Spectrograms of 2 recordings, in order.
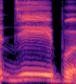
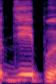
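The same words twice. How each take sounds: First: जीप with the ee held long. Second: जीप with a quick, short i. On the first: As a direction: stretch out the vowel in जीप. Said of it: "बड़ी की मात्रा को खींच के पढ़ा जाता है". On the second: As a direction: cut the vowel short in जीप. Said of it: "ऐसे नहीं पढ़ना आपको". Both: Shown as a demonstration.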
